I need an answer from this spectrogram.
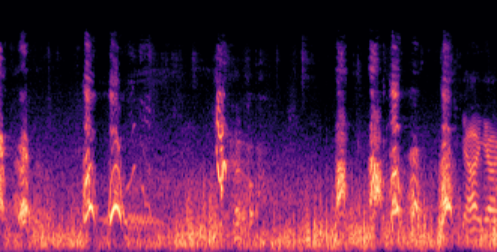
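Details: Several puppies yip in short sharp bursts, a pair of high squeaky notes near the first second and more scattered yelps later, over a busy background of rustling and murmuring.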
